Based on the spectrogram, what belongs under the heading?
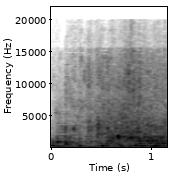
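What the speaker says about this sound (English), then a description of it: "people were coming in and flushing the toilet" A toilet flushes with rainwater drawn from a cistern in a green building in Berkeley, a steady close rushing gush of water that runs on without pause and with no voices.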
